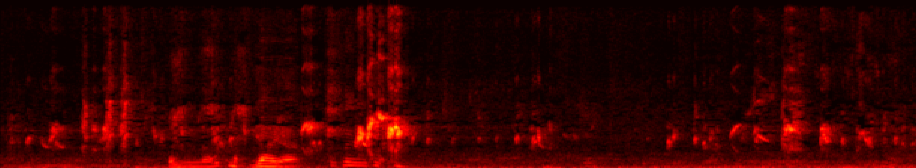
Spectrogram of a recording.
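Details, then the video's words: Red-whiskered bulbul singing in the double-voiced style known locally as giọng kép: short bright whistled and chirping phrases, with a loud burst near the middle. A person talks in the background early on. "Chim Chào Mào Hót Giọng Kép"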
